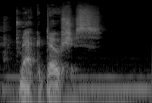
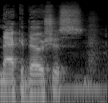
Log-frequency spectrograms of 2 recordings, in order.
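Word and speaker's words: Nacogdoches: The problem is is there's Nacadesh Louisiana and Nacadocious Texas and they're not spelled the same but they sound similar.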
